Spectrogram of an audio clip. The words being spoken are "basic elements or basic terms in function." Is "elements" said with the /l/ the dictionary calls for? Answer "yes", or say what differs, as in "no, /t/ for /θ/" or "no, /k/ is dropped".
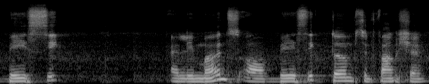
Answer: yes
